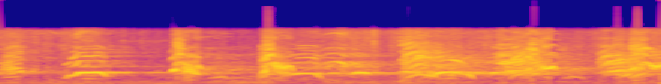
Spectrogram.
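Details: Several small kennel dogs in Aquitaine, France, bark in excited clusters, with sharp high yaps and a few drawn-out whining notes between bursts and almost no pause in the racket.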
